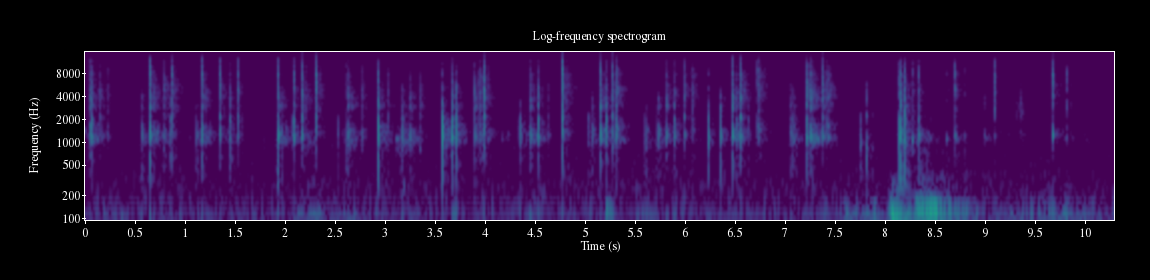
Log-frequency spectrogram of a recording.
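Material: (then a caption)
Plastic. Long nails tap and scratch the clear lid of a small plastic eyeshadow palette, making a quick, irregular run of dozens of sharp, bright clicks. Softer scraping fills the gaps. Near the eight-second mark a louder, lower rub or thump swells briefly before the tapping continues.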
